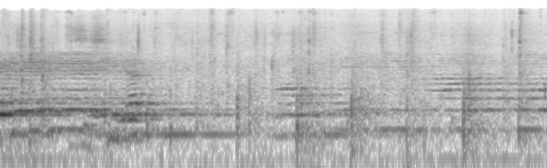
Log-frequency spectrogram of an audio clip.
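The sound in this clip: Footsteps of a man walking ahead in a wine cellar, slow and evenly spaced hard taps following some talking at the start.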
